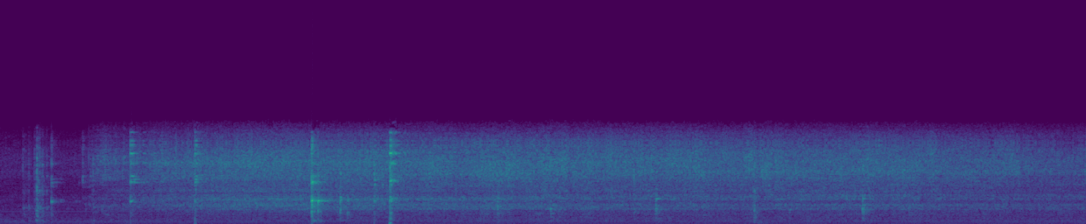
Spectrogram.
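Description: Onions fry in a pan for mushroom matar curry, giving a loud, continuous sizzle with occasional spoon taps and scrapes of stirring.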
